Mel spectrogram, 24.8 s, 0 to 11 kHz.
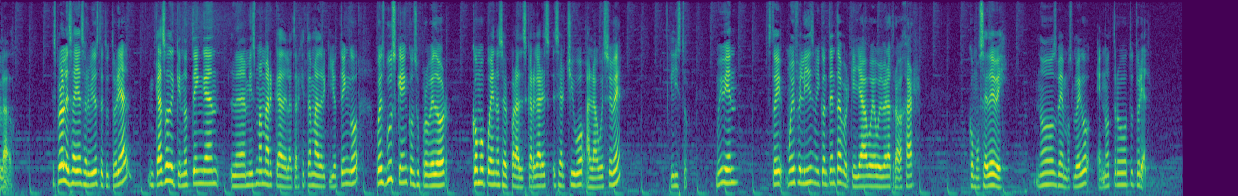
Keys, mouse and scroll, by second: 24.7 click.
